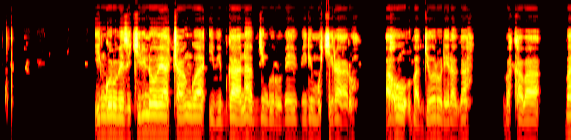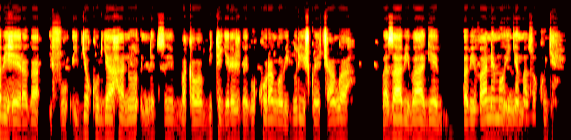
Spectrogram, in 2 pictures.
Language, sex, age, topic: Kinyarwanda, male, 18-24, agriculture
